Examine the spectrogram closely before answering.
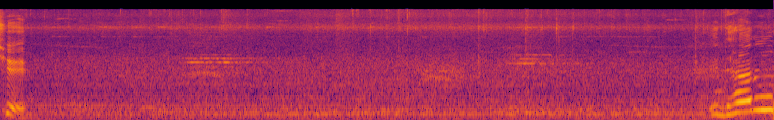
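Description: Pigeons flap their wings as they take off.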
